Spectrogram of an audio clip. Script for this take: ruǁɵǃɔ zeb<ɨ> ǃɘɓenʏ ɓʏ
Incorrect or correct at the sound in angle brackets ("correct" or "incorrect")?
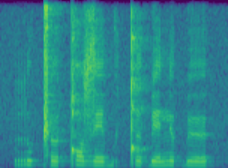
correct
